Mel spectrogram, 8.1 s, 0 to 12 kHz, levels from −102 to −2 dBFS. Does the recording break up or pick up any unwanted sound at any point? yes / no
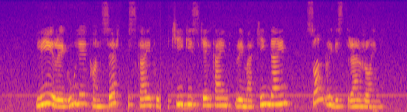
yes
